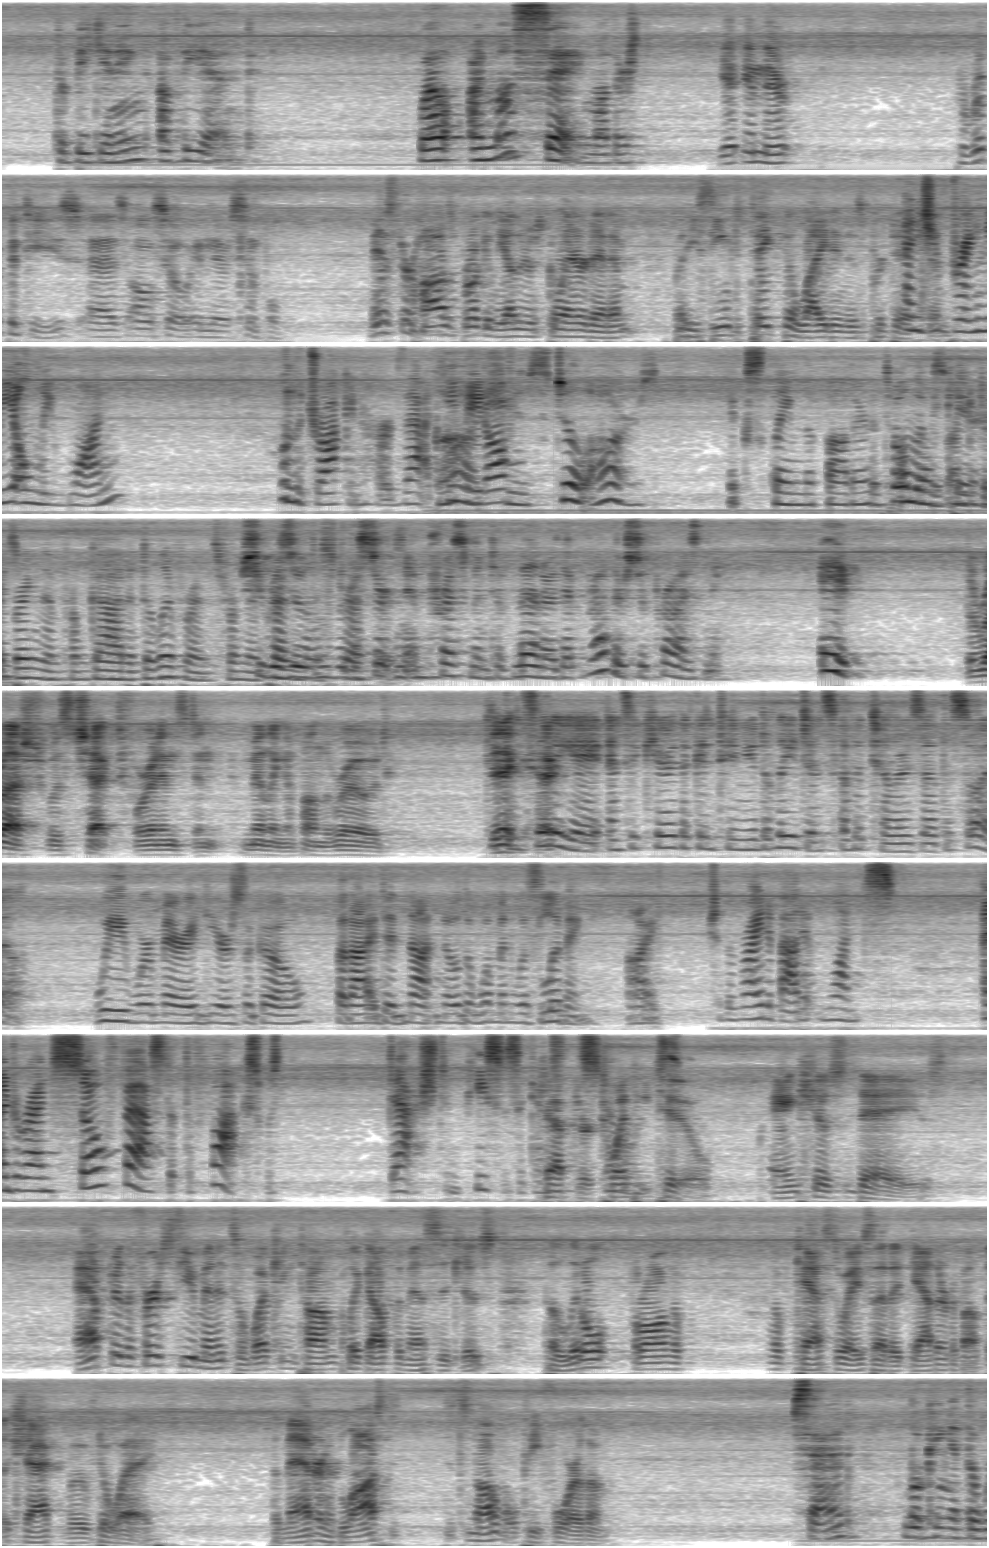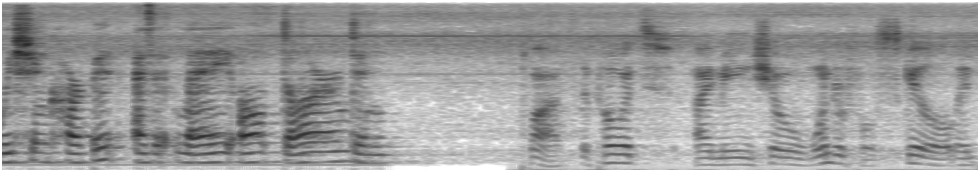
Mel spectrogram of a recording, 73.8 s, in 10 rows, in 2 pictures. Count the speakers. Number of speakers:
10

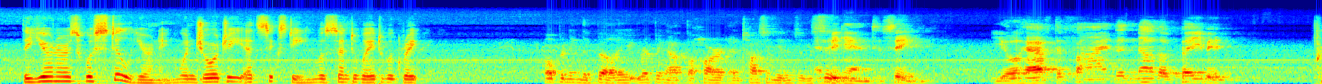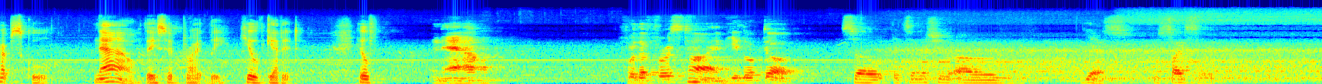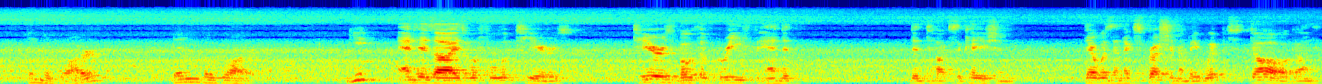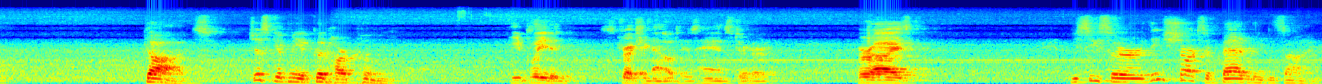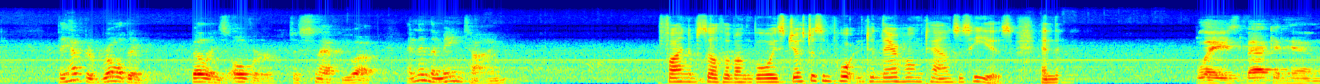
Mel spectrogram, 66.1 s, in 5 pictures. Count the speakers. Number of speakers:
3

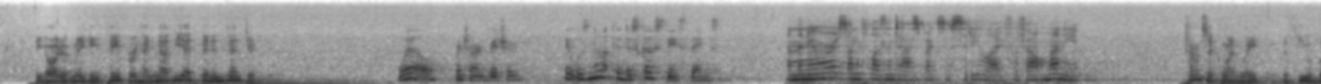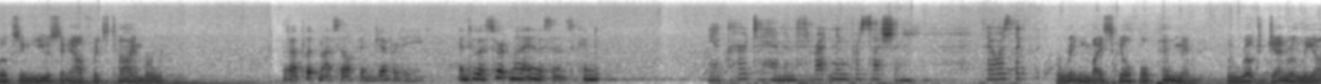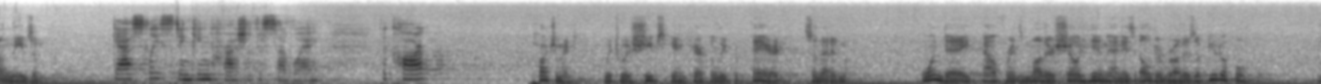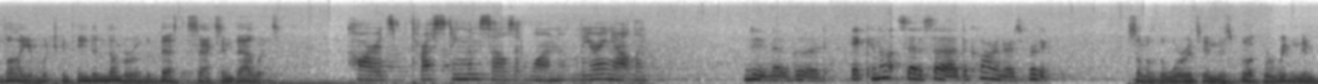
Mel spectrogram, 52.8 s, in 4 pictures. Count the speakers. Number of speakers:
3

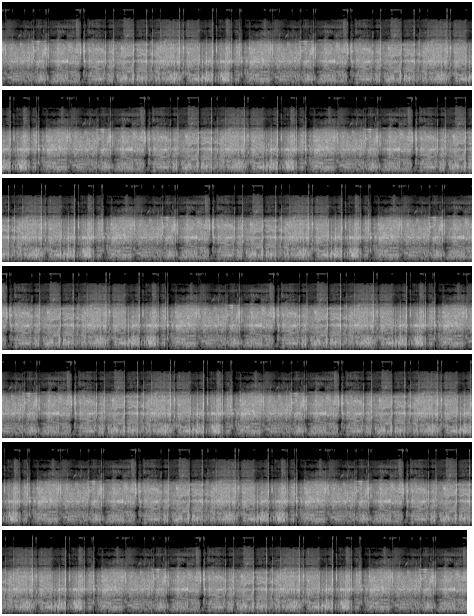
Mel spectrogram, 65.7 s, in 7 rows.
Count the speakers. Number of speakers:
0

